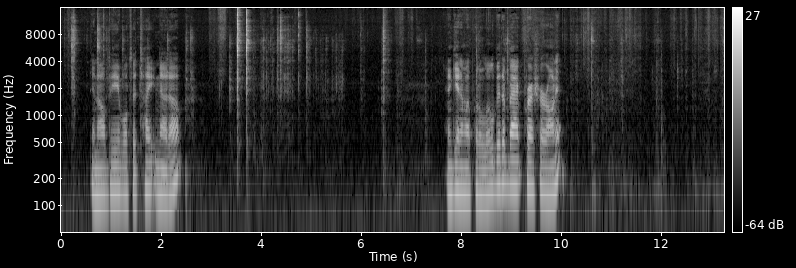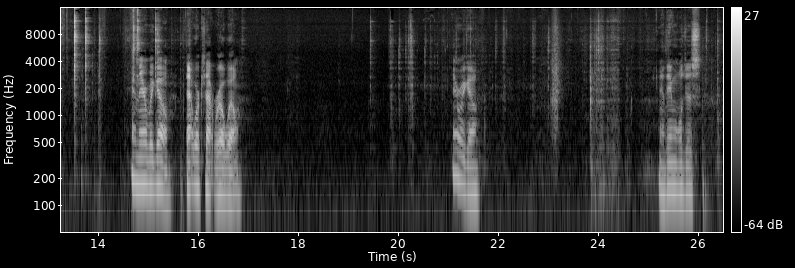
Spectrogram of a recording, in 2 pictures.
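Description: A thin strip scrapes and clicks as it is pressed into a metal rail.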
